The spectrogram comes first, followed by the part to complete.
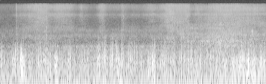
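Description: Wind buffeting a phone's microphone: a low, uneven rumble.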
